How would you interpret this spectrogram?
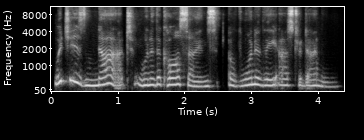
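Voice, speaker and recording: A woman moderating an online trivia quiz, reading out questions and standings, who is losing her voice and keeps clearing her throat. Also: a little high, mellow, no room sound. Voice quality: gravelly, husky. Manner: upbeat, reading standings, halting on invented words.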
